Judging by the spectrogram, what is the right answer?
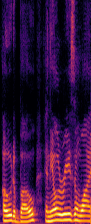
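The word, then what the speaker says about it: Eau des Baux: But anyway, this one's called Eau de Baux, and the only reason why I know it's called Eau de Baux is because I was corrected on that once as well. So I butchered it, and someone said, yeah, that's not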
